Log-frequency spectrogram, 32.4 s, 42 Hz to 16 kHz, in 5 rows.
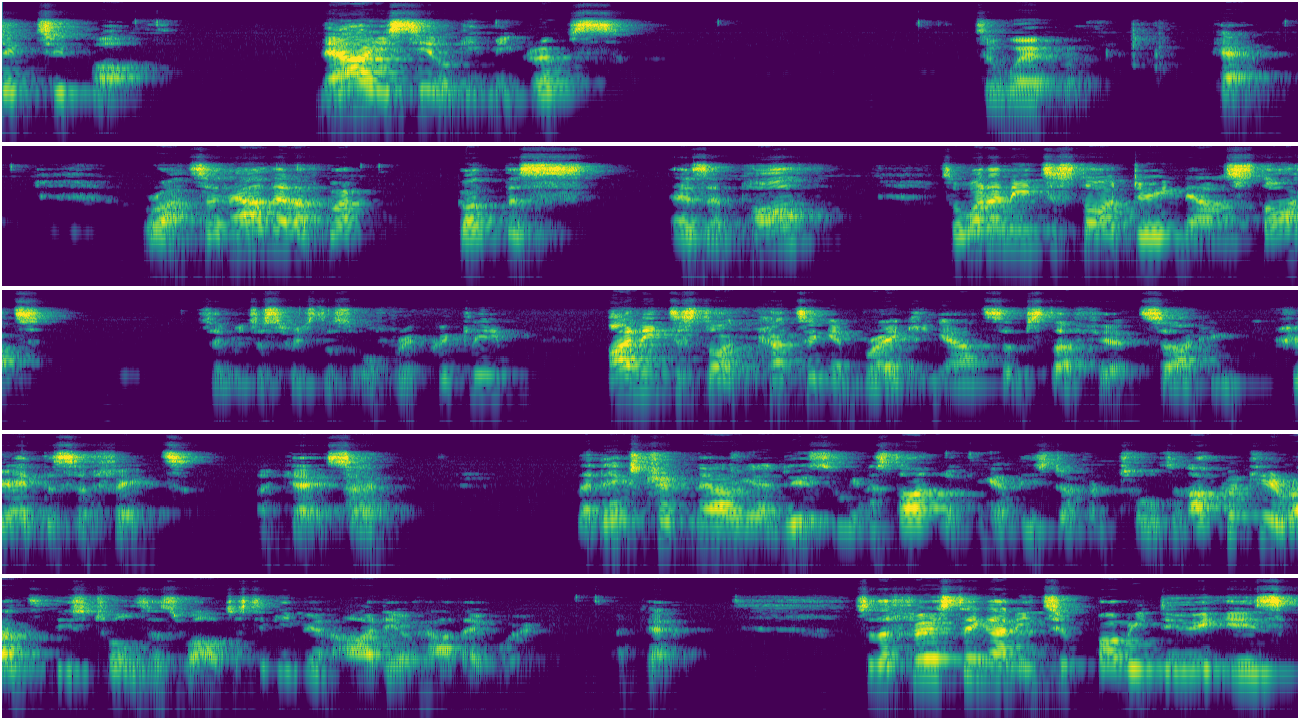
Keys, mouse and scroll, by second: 3.2 ctrl+z, 5.3 ctrl+z, 8.2 ctrl+z.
